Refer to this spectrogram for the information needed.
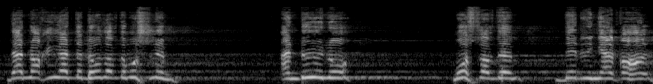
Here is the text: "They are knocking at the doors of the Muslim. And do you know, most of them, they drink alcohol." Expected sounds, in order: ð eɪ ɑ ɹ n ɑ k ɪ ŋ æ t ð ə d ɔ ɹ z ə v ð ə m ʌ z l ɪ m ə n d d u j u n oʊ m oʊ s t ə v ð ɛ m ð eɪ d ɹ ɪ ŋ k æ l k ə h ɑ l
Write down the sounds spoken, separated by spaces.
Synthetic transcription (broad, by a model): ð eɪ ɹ n ɑ k ɪ ŋ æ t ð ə d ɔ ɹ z ə v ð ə m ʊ s l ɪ m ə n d d u j u n oʊ m oʊ s t ə v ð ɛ m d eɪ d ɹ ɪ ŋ æ l k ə h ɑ l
